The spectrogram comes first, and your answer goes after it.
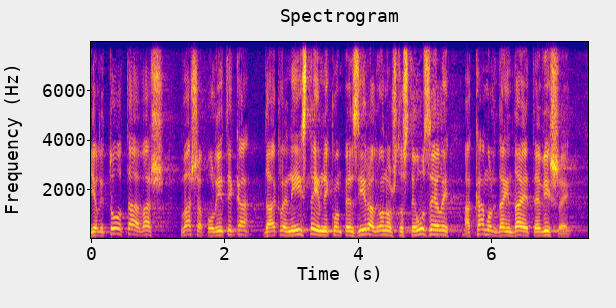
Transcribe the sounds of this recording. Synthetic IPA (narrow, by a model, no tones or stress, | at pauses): jelit̪o̞ːt̪aːʋaʃ | ʋaʃapo̞lit̪ika | d̪aːkle̞niːst̪e̞imniko̞mpe̞nziːɾalio̞no̞ːʃt̪o̞st̪e̞uzeːlia̰kamo̞lid̪aimd̪aːje̞t̪e̞ʋiʃḛ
